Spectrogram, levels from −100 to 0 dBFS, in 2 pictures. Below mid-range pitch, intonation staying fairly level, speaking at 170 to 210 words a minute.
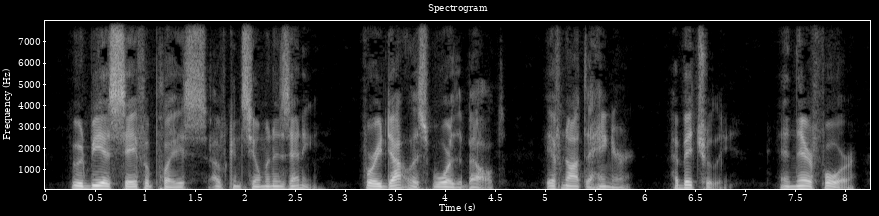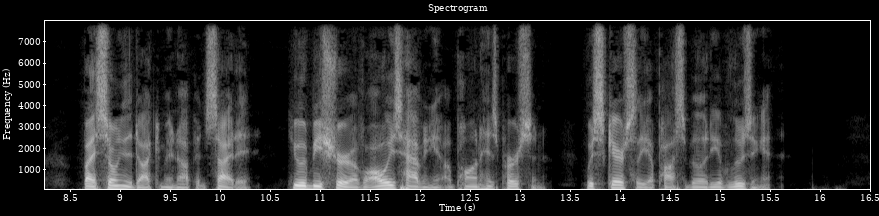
No: low, 110 Hz; average, 4.5 semitones; average, 180 wpm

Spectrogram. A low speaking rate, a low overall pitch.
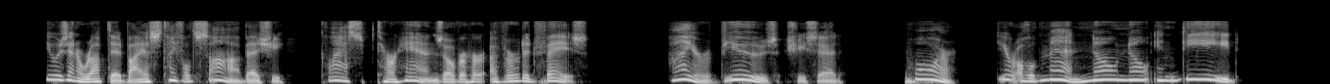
No: slow, 120 wpm; medium, 145 Hz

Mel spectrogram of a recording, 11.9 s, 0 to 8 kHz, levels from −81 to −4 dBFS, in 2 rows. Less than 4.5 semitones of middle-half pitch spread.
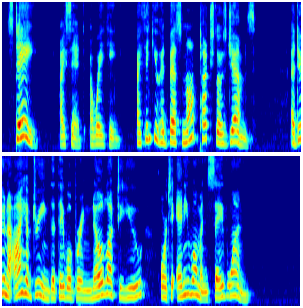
No: wide, 5.6 semitones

